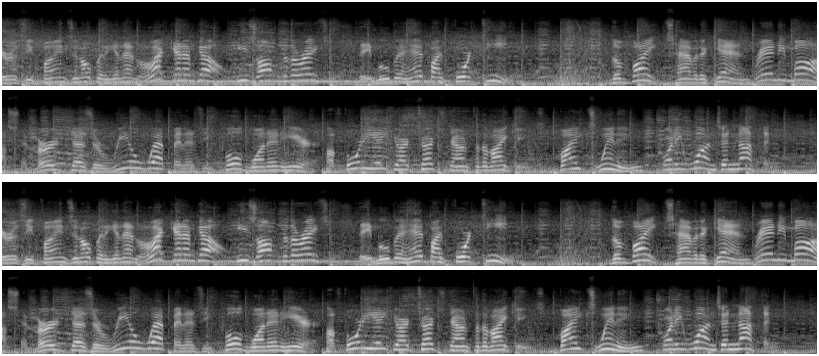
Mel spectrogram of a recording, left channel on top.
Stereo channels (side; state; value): both; normal; correlation 0.97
